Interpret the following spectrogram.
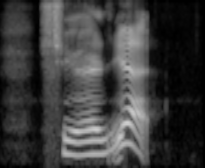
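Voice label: "xue2yuan4" Mandarin Chinese, female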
